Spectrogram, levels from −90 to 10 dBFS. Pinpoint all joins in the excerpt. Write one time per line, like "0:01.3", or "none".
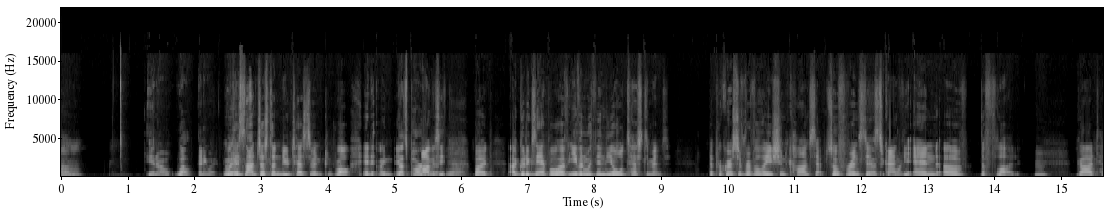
0:05.7

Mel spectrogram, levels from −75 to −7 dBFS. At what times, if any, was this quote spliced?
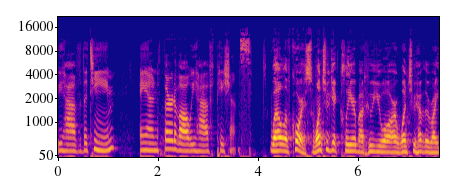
0:04.2

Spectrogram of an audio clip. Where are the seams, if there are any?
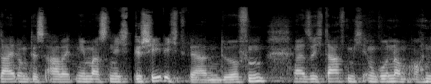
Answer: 0:02.9

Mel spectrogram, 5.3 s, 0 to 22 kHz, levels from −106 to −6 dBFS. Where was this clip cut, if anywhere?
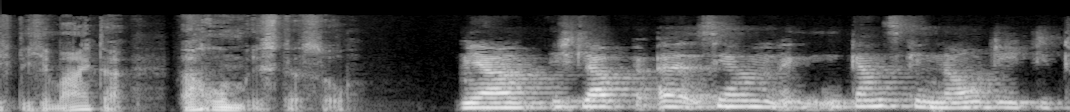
none

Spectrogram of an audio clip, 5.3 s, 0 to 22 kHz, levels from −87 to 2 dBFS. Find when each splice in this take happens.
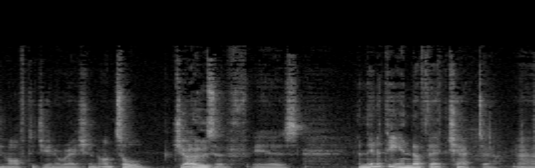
0:03.5

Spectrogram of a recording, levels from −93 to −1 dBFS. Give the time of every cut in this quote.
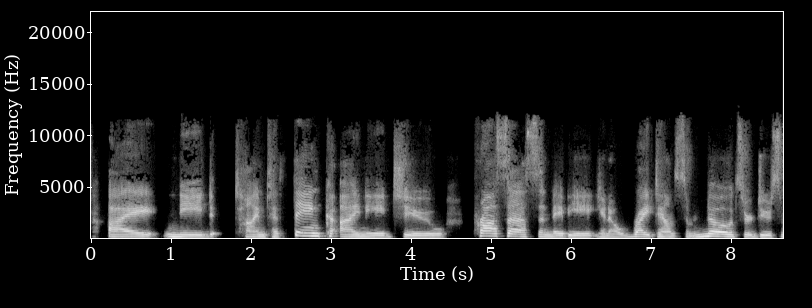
none

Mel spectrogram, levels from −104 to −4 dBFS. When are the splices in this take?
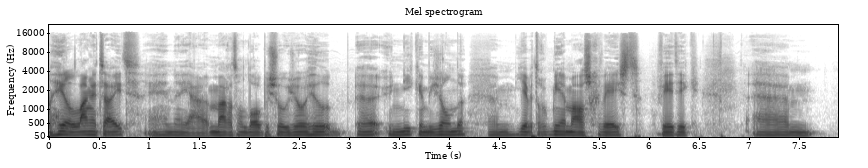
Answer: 0:04.4

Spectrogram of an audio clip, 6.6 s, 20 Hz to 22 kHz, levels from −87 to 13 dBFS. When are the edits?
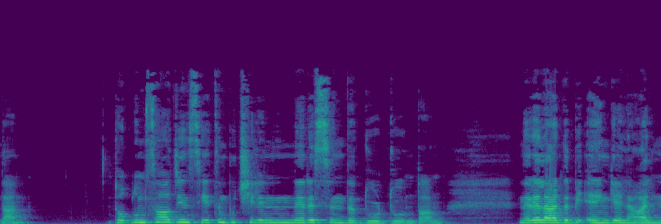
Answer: none

